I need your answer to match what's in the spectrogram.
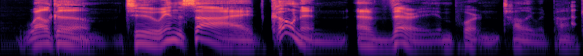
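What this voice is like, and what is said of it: Announcer-style radio voice. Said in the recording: “radio voice”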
